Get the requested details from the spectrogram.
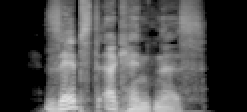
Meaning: self-knowledge
- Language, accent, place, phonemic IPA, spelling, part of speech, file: German, Germany, Berlin, /ˈzɛlpstʔɛɐ̯ˌkɛntnɪs/, Selbsterkenntnis, noun, De-Selbsterkenntnis.ogg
